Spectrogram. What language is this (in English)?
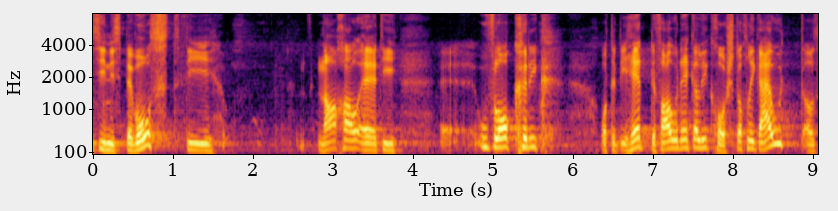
Swiss German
